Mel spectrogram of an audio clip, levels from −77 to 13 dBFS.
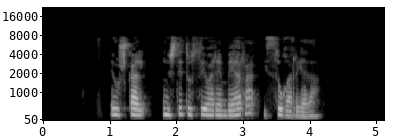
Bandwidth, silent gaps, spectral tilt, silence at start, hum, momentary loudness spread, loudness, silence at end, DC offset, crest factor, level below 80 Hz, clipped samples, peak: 7.8 kHz; 1.73-1.78 s; -5.5 dB/octave; 1 s; none; 8 LU; -19 LUFS; 1 s; under 0.1%; 20 dB; -68 dBFS; under 0.1%; 0 dBFS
